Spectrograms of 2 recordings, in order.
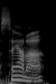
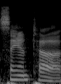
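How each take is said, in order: First: The T sound is dropped entirely. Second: The T sound is clearly pronounced. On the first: "I'm not saying the T in Monterey at all. Or Santa Monica, I'm literally saying Santa" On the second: "not Santa"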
